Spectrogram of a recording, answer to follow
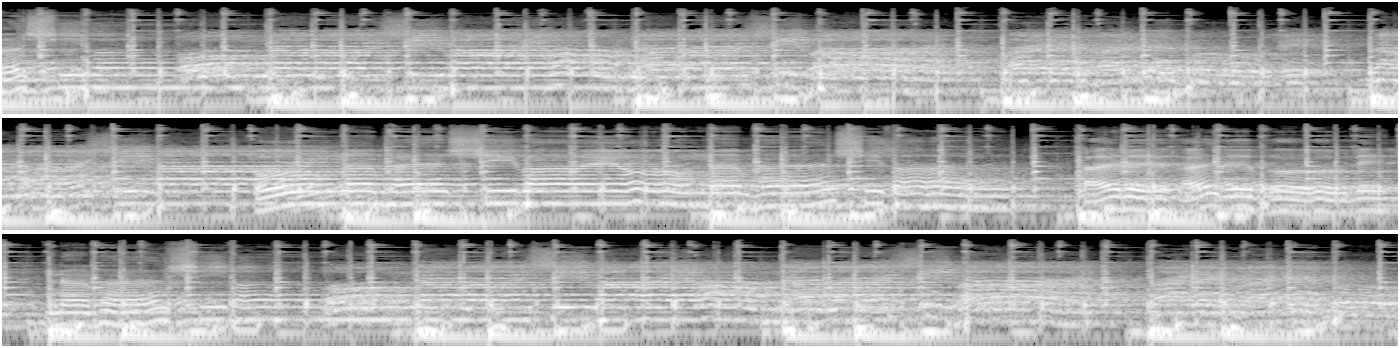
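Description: Devotional music: a sung Hindu mantra chant over a steady drum beat.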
